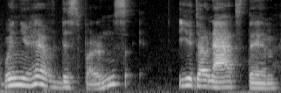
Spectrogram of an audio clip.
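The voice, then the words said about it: Put-on accent imitating a character. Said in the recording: “Do his accent.”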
